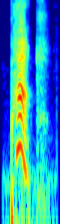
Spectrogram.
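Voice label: "peck", British English; gcompris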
